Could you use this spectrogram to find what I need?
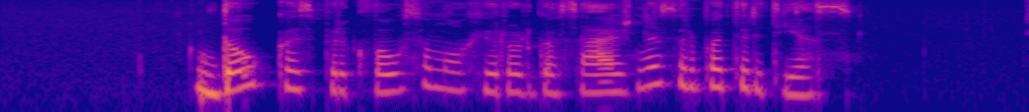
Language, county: Lithuanian, Vilnius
